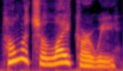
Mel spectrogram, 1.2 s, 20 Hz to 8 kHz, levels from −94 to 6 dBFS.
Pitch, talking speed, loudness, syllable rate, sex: 245 Hz, 245 wpm, -13 LUFS, 6.7 syllables/s, female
